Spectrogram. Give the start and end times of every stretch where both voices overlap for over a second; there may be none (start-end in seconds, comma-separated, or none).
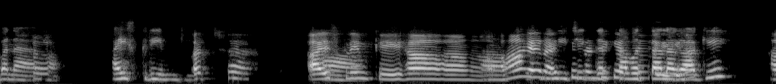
4.8-7.0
